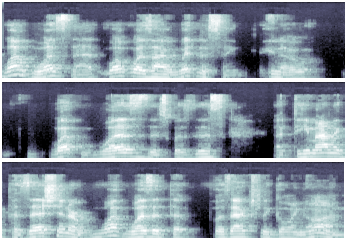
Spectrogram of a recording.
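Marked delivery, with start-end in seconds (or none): none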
